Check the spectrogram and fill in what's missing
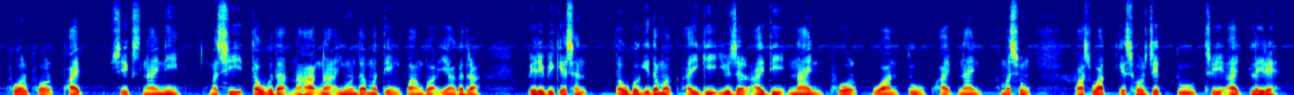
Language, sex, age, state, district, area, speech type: Manipuri, male, 18-30, Manipur, Churachandpur, rural, read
